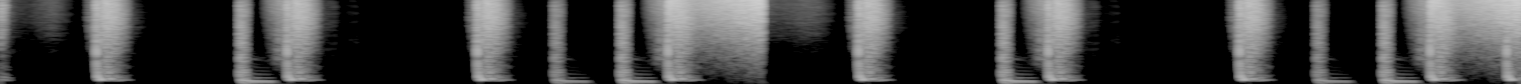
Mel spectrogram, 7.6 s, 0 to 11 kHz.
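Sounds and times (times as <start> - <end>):
drum kit beat: 0.0 - 1.6, 2.4 - 5.4, 6.2 - 7.6.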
